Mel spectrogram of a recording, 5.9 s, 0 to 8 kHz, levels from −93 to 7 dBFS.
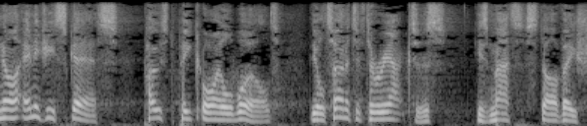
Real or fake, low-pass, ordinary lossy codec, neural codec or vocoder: real; 7.2 kHz; none; none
